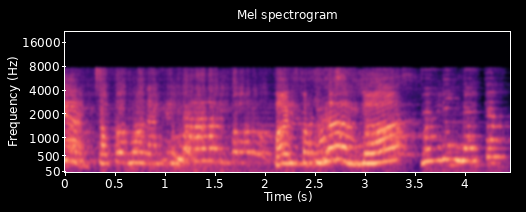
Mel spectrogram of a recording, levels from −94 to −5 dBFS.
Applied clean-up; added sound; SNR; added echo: neural separator model SepFormer DNS4.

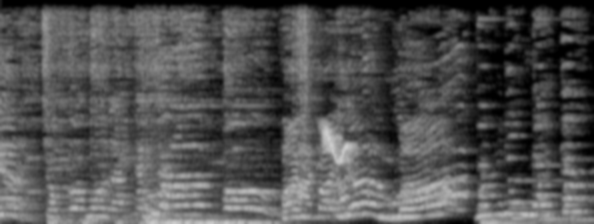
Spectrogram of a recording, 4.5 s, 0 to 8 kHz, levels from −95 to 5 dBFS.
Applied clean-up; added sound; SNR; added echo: classical method WPE with log-MMSE.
